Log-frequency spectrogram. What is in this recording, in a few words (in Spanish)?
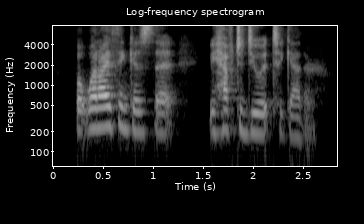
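Voice Acting, es, female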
